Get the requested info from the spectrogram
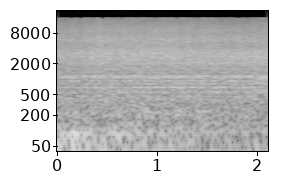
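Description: Industrial sound-effect intro: a low mechanical rumble dying away after a boom, under a steady hiss. Faint sustained tones of dark music begin to come in near the end.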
